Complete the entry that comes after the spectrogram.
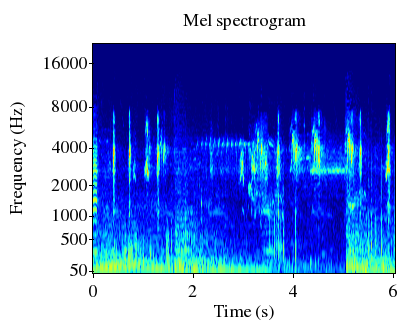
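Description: Birds chirping: a run of short, high, repeated chirps, with a low steady hum underneath.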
